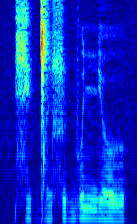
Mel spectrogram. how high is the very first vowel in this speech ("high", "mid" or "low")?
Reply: high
